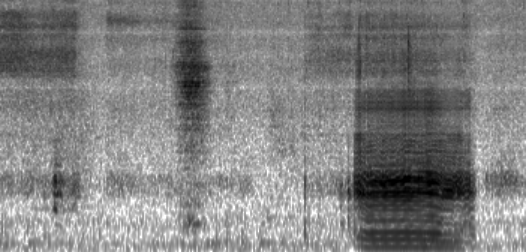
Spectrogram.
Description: Chihuahua Mum with pups snoring 😴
